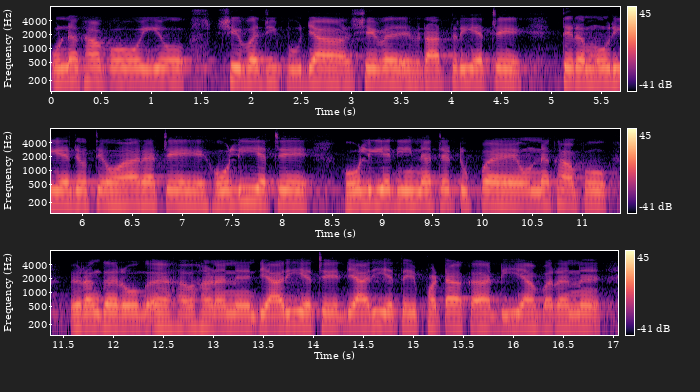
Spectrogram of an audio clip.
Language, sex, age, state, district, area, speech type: Sindhi, female, 60+, Rajasthan, Ajmer, urban, spontaneous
